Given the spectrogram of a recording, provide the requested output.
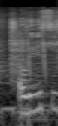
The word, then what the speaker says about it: Ilise: Elise is spelled I-L-I-S-E.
